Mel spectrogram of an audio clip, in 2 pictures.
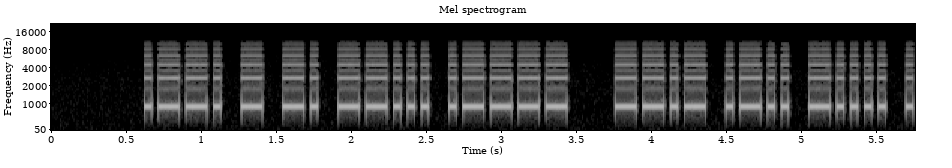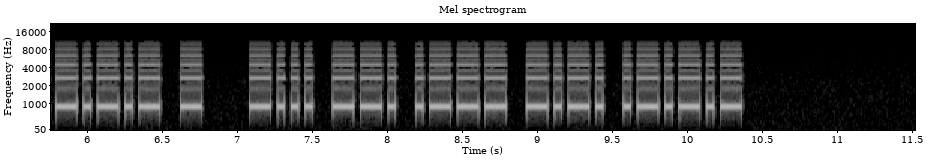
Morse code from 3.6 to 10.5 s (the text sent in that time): QL6.T BGJC.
